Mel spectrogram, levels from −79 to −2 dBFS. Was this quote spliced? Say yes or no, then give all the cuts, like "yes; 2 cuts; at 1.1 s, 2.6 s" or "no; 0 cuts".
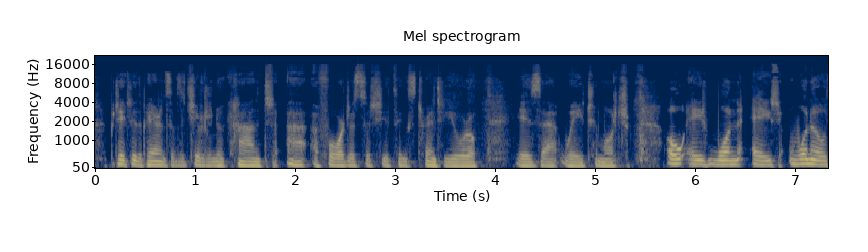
no; 0 cuts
